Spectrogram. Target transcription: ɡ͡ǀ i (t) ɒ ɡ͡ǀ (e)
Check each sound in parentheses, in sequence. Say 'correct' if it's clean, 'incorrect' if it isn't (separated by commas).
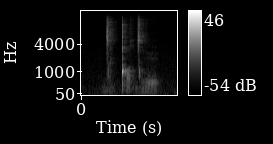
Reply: incorrect, correct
